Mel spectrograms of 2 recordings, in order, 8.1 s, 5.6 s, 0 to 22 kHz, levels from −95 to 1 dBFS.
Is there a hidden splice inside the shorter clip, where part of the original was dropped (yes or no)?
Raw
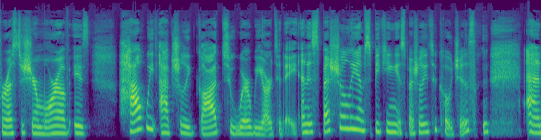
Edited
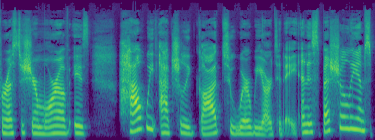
no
